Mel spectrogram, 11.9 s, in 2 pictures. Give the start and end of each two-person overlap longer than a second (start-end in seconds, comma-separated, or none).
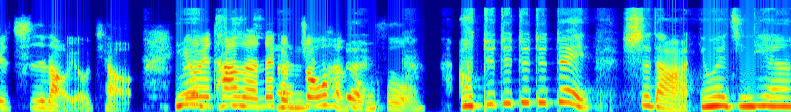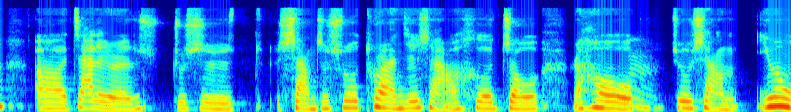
1.3-2.8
